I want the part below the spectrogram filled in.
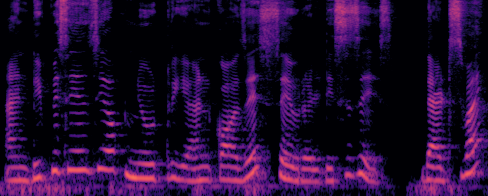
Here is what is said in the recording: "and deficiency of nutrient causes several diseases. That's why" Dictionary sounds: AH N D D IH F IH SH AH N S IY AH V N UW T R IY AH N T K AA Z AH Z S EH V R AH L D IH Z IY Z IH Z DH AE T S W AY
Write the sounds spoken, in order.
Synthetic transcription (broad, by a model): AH N D D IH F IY S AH N S IY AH F N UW T R IY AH N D K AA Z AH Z S EH V R AH L D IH S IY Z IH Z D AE T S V AY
